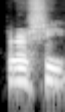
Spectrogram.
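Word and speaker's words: Bereshit: So the first episode of the web comic is titled Barath. Am I pronouncing that correctly? Barit.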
